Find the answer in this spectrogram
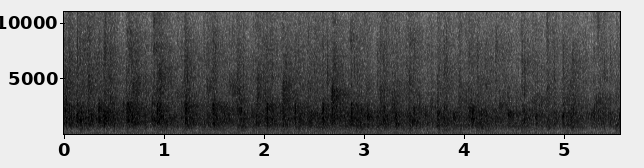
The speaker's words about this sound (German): Also danke nochmal, jetzt gebt mal einen richtigen Applaus an alle, die mitgeholfen haben.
